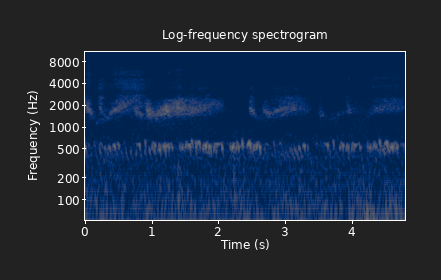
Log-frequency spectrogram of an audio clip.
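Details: Black grouse at a lek in Wales, early 2020, keep up a steady, low, dove-like bubbling roo-kooing, broken by harsh hissing sneezes that rise and fall between bursts.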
